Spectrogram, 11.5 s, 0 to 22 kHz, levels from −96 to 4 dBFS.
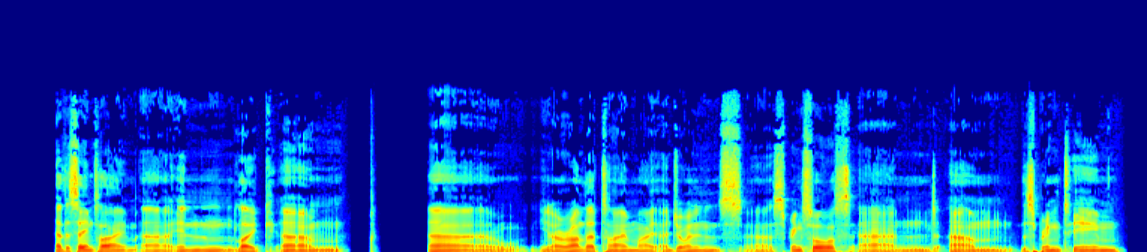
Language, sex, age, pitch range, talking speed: English, male, 30-49, 75-85 Hz, 130 wpm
